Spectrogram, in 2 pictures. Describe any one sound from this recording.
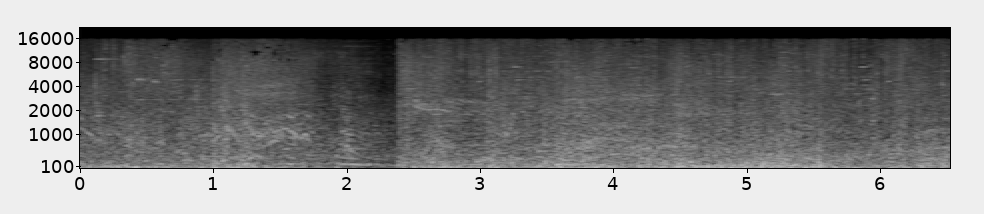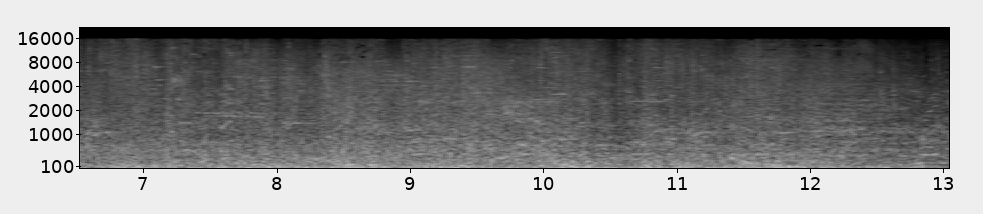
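Video game spell effects crackle and boom in a busy fight.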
